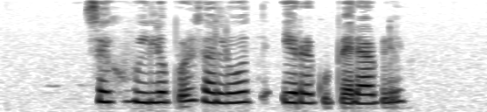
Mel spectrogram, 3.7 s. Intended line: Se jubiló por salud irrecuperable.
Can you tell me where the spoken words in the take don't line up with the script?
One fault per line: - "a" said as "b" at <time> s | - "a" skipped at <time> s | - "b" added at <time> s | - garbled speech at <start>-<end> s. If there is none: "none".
none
